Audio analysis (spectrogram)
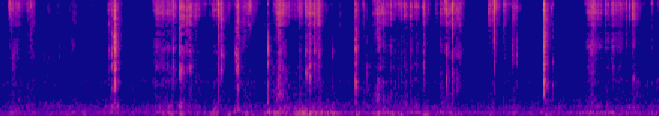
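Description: A metal knife blade cuts and scrapes chunks and flakes off a palm-sized, solid bar of dried vintage soap stamped "Fiesta," held in one hand. Short bursts of dry, crisp, bright scraping and crunching repeat with brief quiet pauses between them, with almost no low end and no ring after each stroke.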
